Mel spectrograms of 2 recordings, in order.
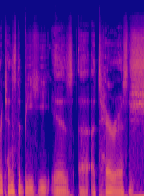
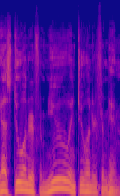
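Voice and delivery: put-on French-accented English, pitched up; 5 semitones higher than usual. Retelling a film scene, acting out the cab driver: put-on French accent. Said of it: "That's my French accent for you".

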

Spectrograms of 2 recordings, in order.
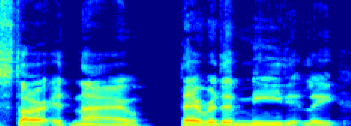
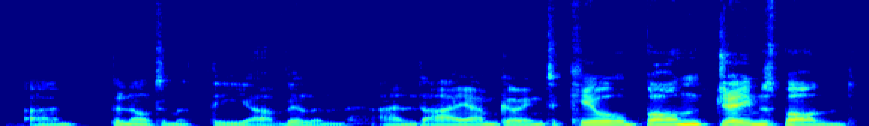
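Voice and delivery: deep, low, drawn-out delivery; 9 semitones lower, 10 dB quieter than usual. Acting out a villain named Penultimate who plans to kill Bond: Bond villain voice. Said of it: "Penultimate sounds like a Bond villain".

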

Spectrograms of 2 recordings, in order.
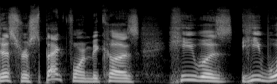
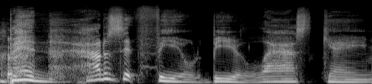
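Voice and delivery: put-on poetic inflection, much lower pitch; 4 semitones lower than usual. Describing a reporter's interview questions, the speaker mimics the mock-poetic interviewer inflection. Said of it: "the way they inflect their voice is like this poetic".

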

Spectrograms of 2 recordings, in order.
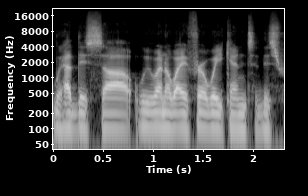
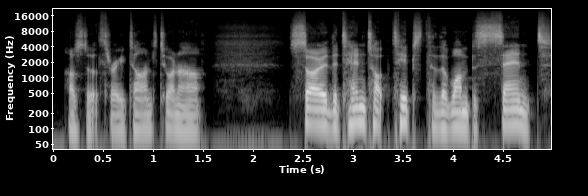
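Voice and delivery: normal talking voice

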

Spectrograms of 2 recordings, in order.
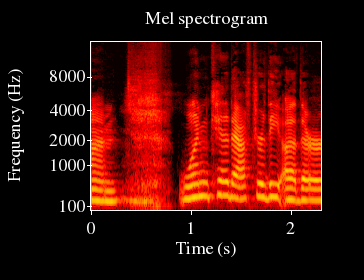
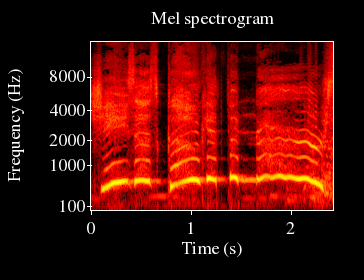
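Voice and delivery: very high, desperate screaming plea; 3 dB louder than usual. Retelling screaming in the er for someone to get the nurse: acting out a scream. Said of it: "instead I start screaming".

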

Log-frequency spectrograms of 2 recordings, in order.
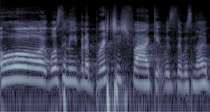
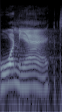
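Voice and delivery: clumsy, bad put-on Australian accent; 2 semitones lower than usual. Explaining a pun on the name courtney act, bad put-on australian accent. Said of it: "for Australians, it's like [name]".

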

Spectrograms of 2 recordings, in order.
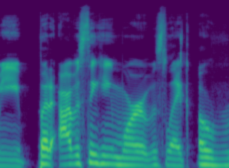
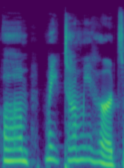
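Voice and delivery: put-on small child voice, pitched up; 7 semitones higher than usual. Retelling calling mom from a sleepover as a kid: imitating herself as a kid. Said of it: "I was the kid calling my mom at the sleepovers being like".

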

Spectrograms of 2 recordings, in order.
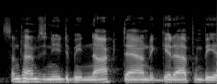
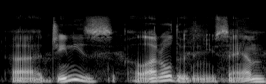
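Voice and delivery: very deep, distinctive voice, dropped way down; 2 semitones higher than usual. Acting out a trade phone call: Phil Jackson impression. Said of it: "I'm still trying to figure out how he talks".

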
